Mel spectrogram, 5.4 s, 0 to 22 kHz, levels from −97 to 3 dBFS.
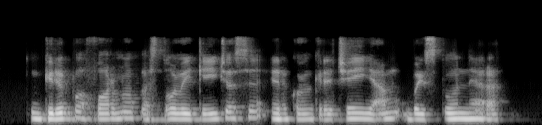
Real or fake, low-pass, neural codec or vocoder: fake; 7.2 kHz; codec, 16 kHz, 2 kbps, X-Codec, HuBERT features, trained on balanced general audio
